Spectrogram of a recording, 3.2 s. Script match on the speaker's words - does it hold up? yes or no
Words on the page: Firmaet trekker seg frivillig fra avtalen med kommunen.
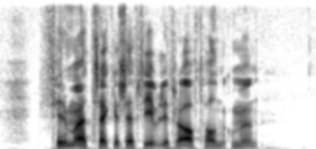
yes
